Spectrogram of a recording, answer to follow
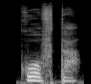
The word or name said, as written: cardigan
